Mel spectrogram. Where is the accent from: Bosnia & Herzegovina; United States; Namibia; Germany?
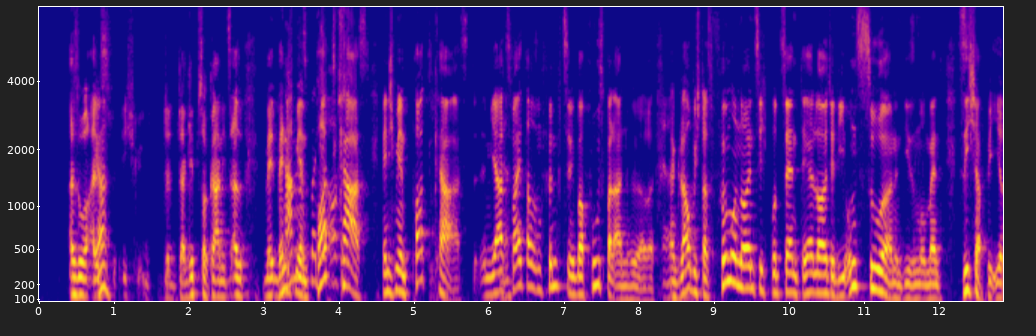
Germany; West Germany; Ich bin ja im Westen groß geworden, da ging's.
